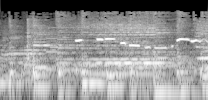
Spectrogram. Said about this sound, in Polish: Kocham śpiew, kocham gwizd. Świat się cieszy, ja wraz z nim, tak mi dobrze, tak dobrze z tym.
